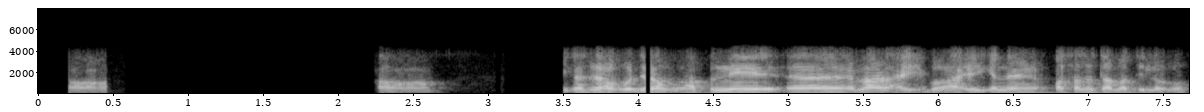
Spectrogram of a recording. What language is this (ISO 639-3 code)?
asm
